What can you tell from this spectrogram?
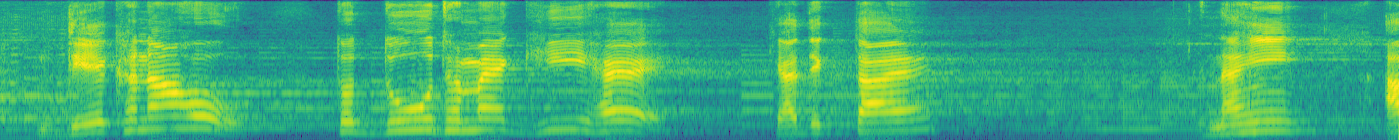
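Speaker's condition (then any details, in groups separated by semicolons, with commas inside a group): No condition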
